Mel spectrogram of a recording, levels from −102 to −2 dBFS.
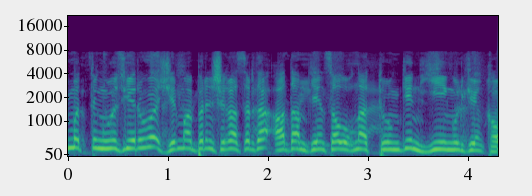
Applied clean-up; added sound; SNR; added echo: none; none; none; none.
